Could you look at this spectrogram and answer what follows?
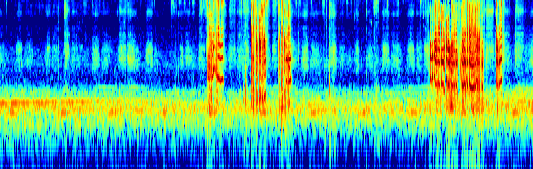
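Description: Fingertips scraping and pinching chunky glitter off paper: three short scratchy rasps, then a longer one about five and a half seconds in, over a faint steady hum.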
